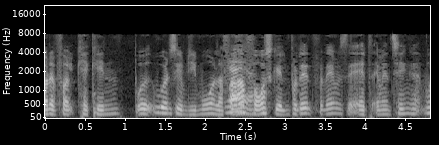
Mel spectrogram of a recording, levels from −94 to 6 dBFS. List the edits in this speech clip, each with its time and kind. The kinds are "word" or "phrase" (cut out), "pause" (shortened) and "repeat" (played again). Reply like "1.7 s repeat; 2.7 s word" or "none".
none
